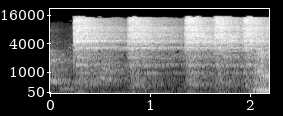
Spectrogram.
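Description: Drummer's cymbals struck several times in a loose rhythm, each hit sharp and bright, then ringing out briefly: a count-in just before a death metal band starts its next song.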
